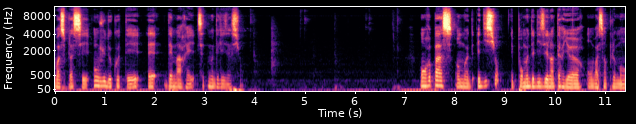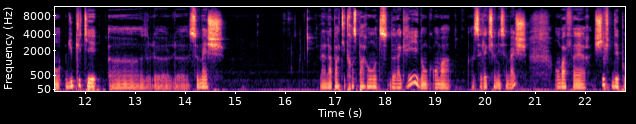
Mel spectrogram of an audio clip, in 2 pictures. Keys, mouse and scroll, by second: 0.5 alt+shift+click, 5.7 right click, 6.3 Tab, 7.4 alt+click, 15.5 right click, 16.3 alt+right click, 17.9 shift+right click, 19.0 alt+click, 21.9 shift+d.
